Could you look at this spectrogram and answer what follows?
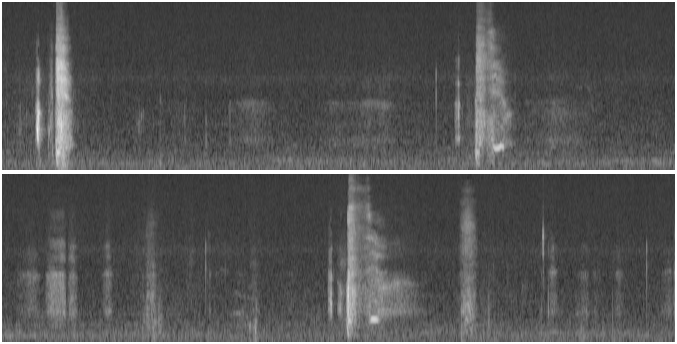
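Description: Three sharp, explosive sneezes with quiet breathing and small sounds between them, in a quiet room.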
